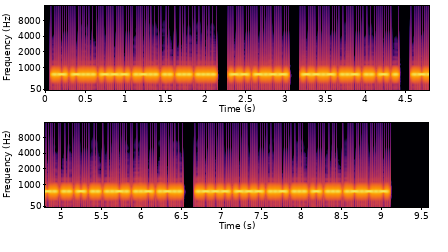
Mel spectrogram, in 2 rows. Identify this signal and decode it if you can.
Morse code, heard as a keyed tone, about 40 wpm, 700 Hz. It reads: ABOLISH MY QUITE PITIFUL JOUSTS.
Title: Pangram Challenge v2 - 40wpm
